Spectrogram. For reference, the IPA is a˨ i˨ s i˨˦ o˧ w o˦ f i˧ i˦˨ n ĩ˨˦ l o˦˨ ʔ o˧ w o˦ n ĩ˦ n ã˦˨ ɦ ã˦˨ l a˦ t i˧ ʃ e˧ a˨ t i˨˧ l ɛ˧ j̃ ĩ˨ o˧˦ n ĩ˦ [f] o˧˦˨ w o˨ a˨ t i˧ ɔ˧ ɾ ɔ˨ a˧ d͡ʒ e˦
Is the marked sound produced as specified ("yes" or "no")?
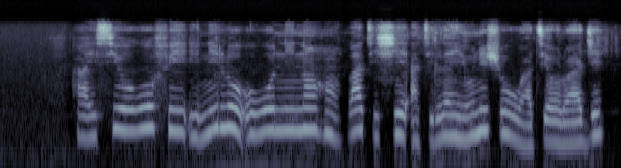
no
